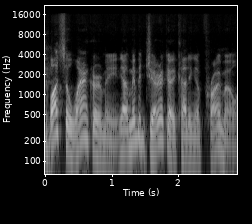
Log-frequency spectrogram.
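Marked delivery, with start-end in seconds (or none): 0.1-1.1 poor, clumsy put-on American accent. Imitating WWE people asking what a local word means: bad American accent. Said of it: "That was my worst American accent then".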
